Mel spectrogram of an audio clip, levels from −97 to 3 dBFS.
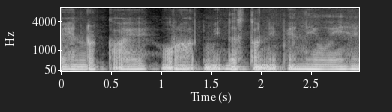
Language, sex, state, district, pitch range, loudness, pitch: Hindi, male, Chhattisgarh, Sukma, 110-125 Hz, -17 LUFS, 115 Hz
